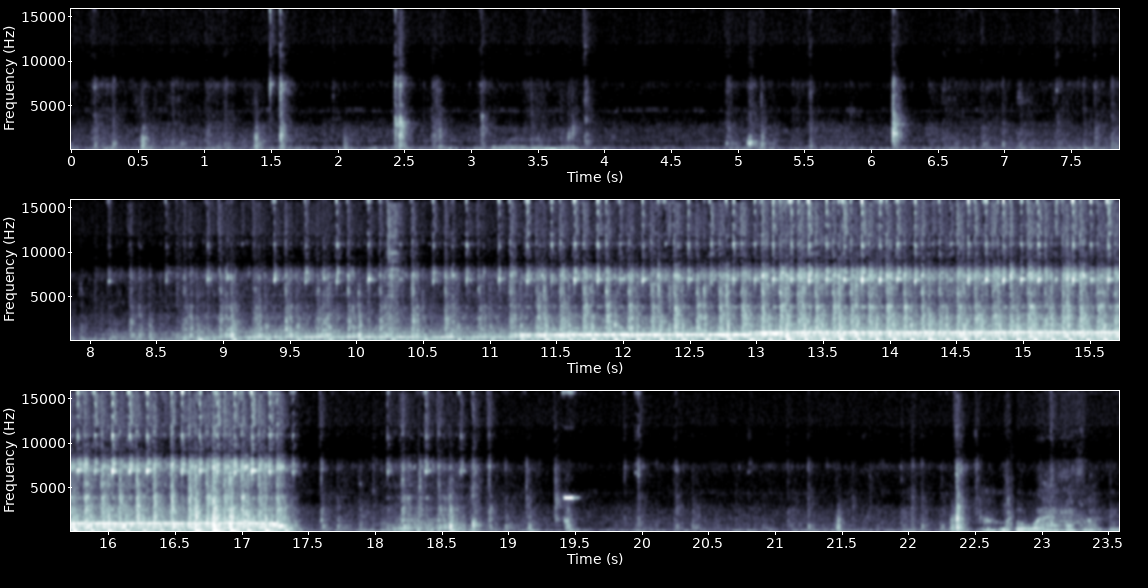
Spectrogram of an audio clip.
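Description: A sewing machine stitching a potholder runs for several seconds as a steady rising whir, close and moderately quiet, amid faint handling clicks and room noise before and after.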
